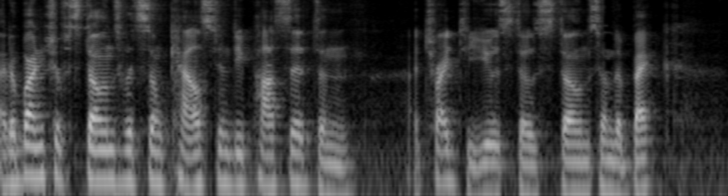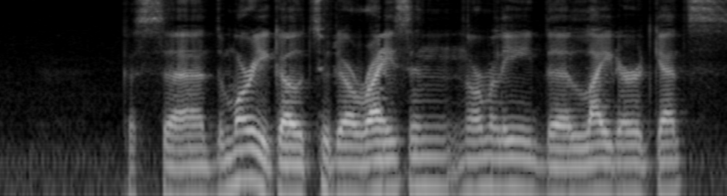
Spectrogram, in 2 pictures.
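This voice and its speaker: Speaking at a moderate pace, a man with a Dutch accent uses a medium pitch. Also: ordinary pitch variation. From Netherlands. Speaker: aquarium hobbyist, gardener. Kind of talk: voiceover narration of build. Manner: casual, hesitant with fillers.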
